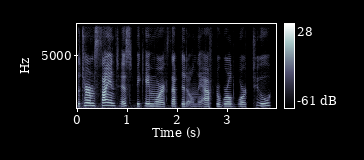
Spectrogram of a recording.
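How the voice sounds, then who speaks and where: A woman's voice: mid-range voice, normal speed, a bit bright, clear, resonant tone, dry recording. A woman streamer doing let's play commentary and reading game text aloud.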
